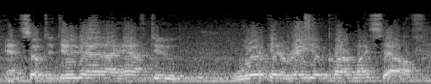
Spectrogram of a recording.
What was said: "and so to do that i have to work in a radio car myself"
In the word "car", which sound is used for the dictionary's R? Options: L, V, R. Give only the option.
R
